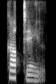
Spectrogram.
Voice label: "cocktail", Indian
